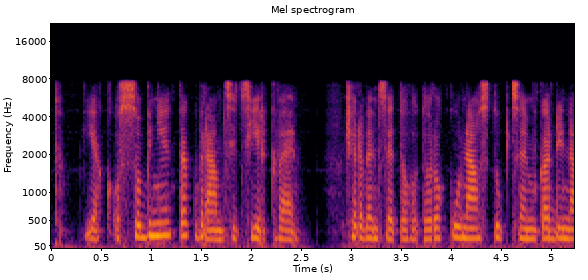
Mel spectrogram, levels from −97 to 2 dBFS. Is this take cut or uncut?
cut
